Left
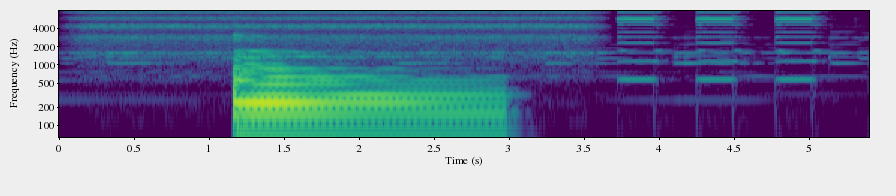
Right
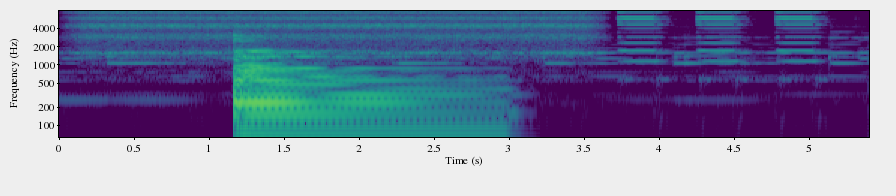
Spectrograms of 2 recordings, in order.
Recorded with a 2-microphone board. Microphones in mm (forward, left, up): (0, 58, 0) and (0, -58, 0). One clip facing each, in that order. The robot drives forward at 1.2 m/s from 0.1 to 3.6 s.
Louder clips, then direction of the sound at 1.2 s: Left 8 dB; 30° left (ahead or behind).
